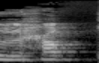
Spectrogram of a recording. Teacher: قاف مستعلیہ میں سے ہے، موٹا پڑھیں گے منہ اور آواز کو کھول کر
